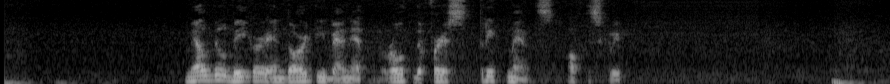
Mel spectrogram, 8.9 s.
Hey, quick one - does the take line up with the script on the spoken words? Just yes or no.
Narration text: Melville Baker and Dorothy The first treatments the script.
no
